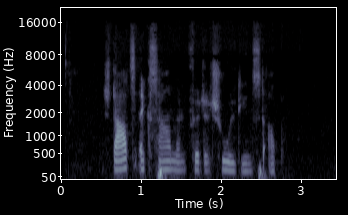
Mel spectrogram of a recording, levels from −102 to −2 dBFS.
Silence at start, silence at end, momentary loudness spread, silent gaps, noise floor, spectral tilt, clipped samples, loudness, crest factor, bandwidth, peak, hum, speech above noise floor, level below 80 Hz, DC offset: 0.55 s; 0.8 s; 14 LU; none; -89 dBFS; -4 dB/octave; under 0.1%; -52 LUFS; 24 dB; 16.5 kHz; -30 dBFS; none; 36 dB; -72 dBFS; under 0.1%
